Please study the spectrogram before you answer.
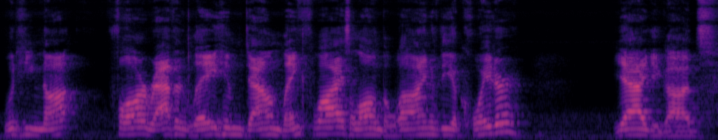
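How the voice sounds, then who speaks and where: A man reading a classic novel aloud in a deliberate, dramatic way, lingering on words. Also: on the high side, slight background noise. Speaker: audiobook reader. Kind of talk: literary narration, theatrical reading of a classic novel.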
